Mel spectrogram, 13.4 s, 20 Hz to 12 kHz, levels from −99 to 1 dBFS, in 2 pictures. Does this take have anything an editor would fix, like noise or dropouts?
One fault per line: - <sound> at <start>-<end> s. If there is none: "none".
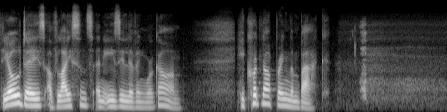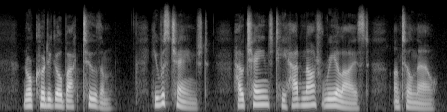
- sigh at 5.2-6.8 s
